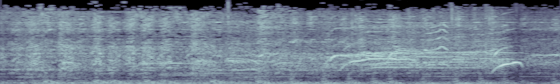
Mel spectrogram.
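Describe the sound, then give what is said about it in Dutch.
A packed stadium crowd at a concert roars continuously, many voices singing along together while shrill cheers and rising whoops cut through the loud, steady wash of noise. “toch echt het geluid van een stadium vol aan mensen.”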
